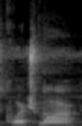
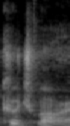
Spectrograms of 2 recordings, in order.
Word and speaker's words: Kortchmar: my they couldn't pronounce my last name which is corchmar so it came out kuchmar and then cooch oh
